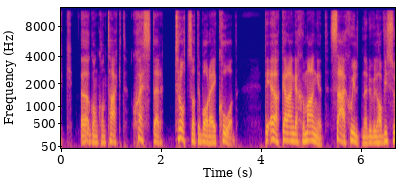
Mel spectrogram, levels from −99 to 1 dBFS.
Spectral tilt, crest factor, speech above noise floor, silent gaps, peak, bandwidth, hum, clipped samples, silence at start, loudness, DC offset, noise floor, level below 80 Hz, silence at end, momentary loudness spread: -4.5 dB/octave; 18 dB; 31 dB; none; -2 dBFS; 12 kHz; none; under 0.1%; 0.1 s; -20 LUFS; under 0.1%; -51 dBFS; -48 dBFS; 0 s; 8 LU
